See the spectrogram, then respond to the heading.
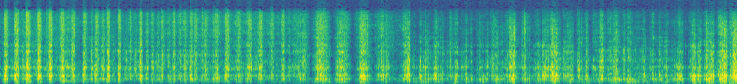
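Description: Short nails of both hands rake rapidly across a flat, solid, beige striped woven loop-pile carpet. The result is a dense, fast stream of dry scratching strokes with a raspy mid-range texture. It keeps a steady, restless rhythm that swells and dips in short bursts throughout.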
